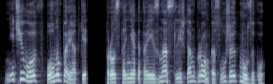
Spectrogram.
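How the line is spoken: Snide reply. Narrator (Russian): ехидно ответила Мэри

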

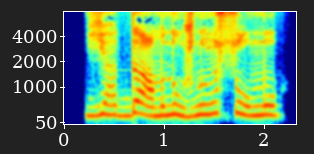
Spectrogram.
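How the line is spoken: Through clenched teeth. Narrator (Russian): процедила Розет

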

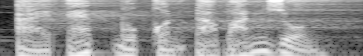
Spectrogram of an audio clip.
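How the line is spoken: Trembling woman's voice. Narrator (Vietnamese): Giọng của người đàn bà run rẩy

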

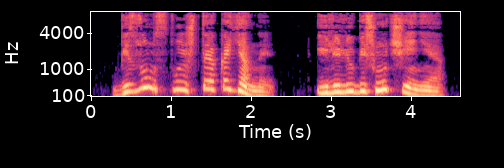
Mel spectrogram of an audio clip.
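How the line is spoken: Furious exclamation. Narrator (Russian): отец Юлиании вне себя от гнева воскликнул

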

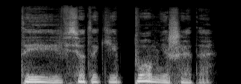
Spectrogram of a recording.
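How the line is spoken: Sighing. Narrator (Russian): вздохнул он

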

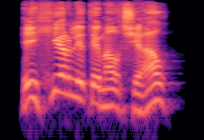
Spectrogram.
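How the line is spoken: Barked. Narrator (Russian): рявкнул Гоша

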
